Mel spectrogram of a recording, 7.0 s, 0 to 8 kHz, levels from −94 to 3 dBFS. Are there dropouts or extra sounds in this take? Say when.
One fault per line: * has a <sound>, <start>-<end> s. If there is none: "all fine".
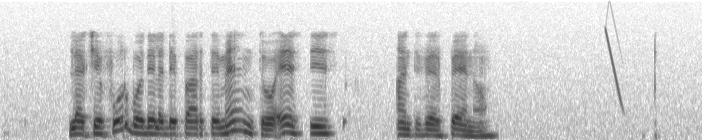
* has a chirp, 6.1-6.3 s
